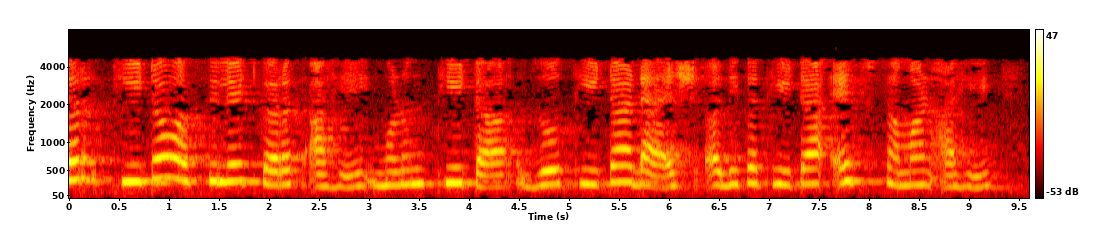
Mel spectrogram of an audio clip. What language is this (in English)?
Marathi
